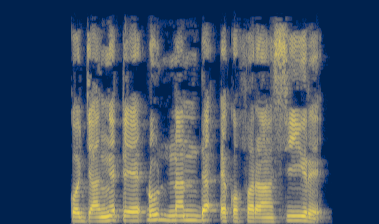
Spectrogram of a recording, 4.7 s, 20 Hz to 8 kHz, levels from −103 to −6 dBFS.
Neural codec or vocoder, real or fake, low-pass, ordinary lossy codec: none; real; 7.2 kHz; AAC, 48 kbps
